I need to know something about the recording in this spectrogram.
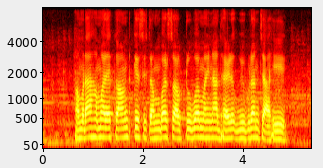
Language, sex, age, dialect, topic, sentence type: Maithili, male, 18-24, Southern/Standard, banking, question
